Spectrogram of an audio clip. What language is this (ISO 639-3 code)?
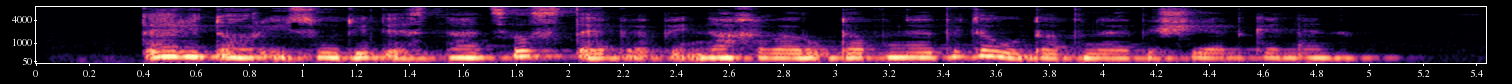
kat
